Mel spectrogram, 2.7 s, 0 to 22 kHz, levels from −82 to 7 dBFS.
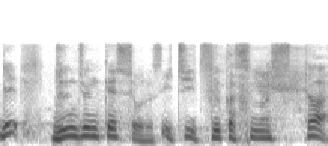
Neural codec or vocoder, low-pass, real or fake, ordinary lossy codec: codec, 16 kHz, 2 kbps, FreqCodec, larger model; 7.2 kHz; fake; none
